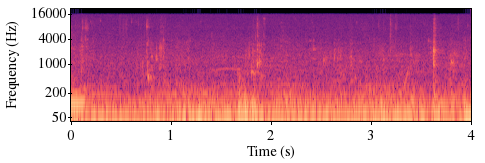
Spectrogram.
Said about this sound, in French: Ici, on est dans un bateau sur la mer et des fois, avec les petits bateaux, on rejoint l'île aux moines.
